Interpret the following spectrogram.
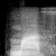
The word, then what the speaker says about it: মার্চ: মার্চ, দেখুন এখানে আর এর পরে কনসোনেন্ট আছে, কনসোনেন্ট থাকার কারণে আরটা উচ্চারিত হচ্ছে না, উচ্চারণ হচ্ছে মার্চ, মার্চ, মার্চ।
